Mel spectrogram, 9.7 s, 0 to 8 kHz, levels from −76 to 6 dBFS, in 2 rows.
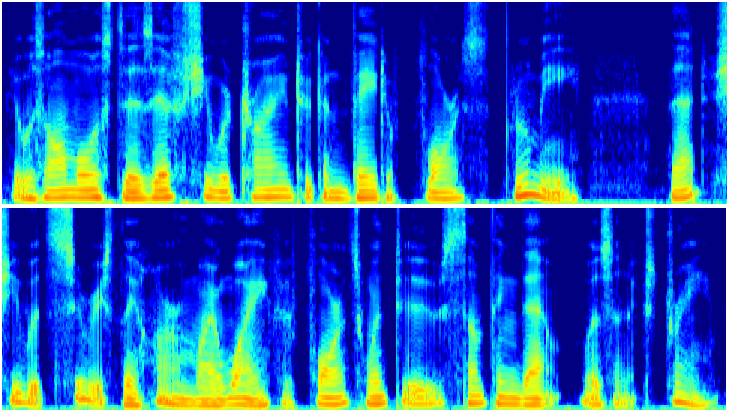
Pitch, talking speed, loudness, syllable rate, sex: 110 Hz, 185 wpm, -19 LUFS, 5.0 syllables/s, male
